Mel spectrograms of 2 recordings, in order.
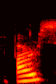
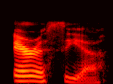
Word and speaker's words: Erisea: Arcia, I think? It's Erisea.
